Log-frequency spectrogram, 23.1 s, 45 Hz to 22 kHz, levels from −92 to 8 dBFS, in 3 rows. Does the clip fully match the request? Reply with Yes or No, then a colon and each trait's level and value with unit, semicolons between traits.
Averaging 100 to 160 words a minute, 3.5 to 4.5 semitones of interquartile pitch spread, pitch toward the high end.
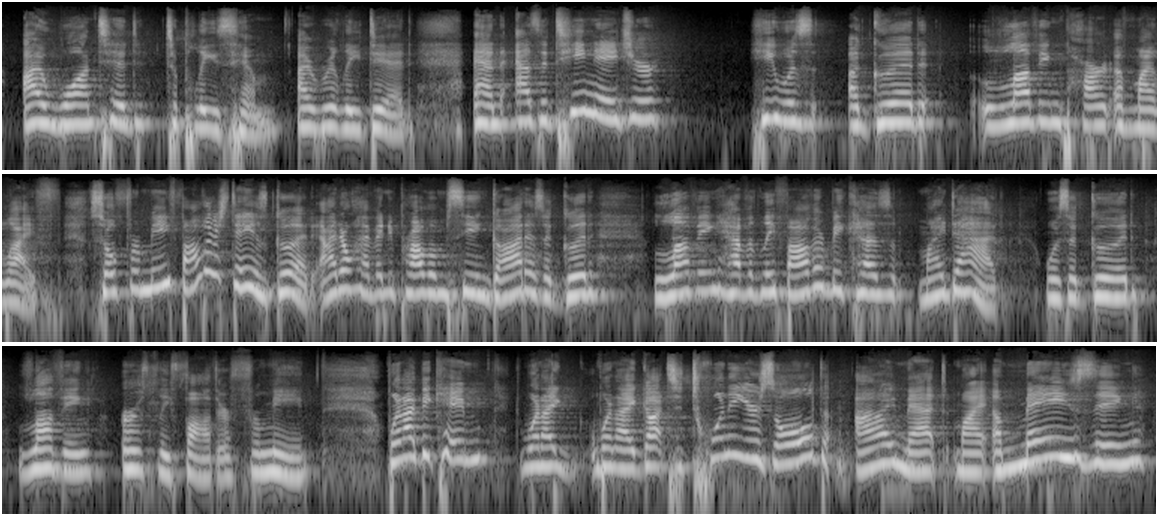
No: average, 175 wpm; average, 3.8 semitones; very high, 260 Hz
